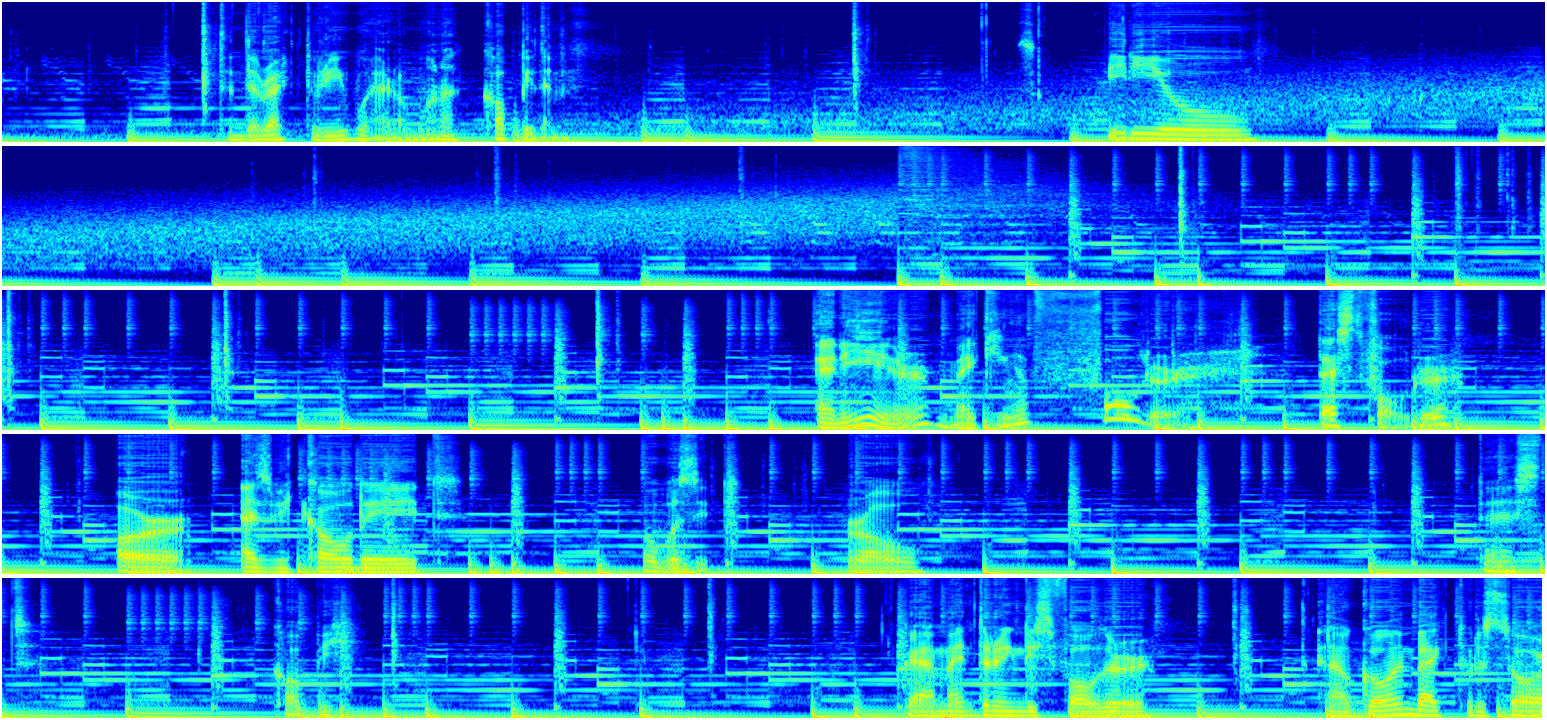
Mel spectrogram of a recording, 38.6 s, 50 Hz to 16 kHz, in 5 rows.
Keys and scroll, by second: 0.6 Up, 0.9 Return, 1.7 Down, 2.6 Page_Up, 2.9 Home, 3.1 Return, 3.6 Down, 4.1 Return, 4.6 Down, 5.7 Up, 7.2 Up, 8.0 Down, 9.0 Page_Up, 9.2 Return, 9.9 Up, 10.1 Return, 10.4 Down, 11.3 Return, 12.3 Down, 13.4 Return, 14.0 Down, 14.6 Up, 14.8 Return, 15.7 Down, 16.4 Return, 17.5 Down, 18.3 Return, 21.1 F7, 26.8-32.4 typing, 32.7 Return, 34.2 Return, 36.9 Tab.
